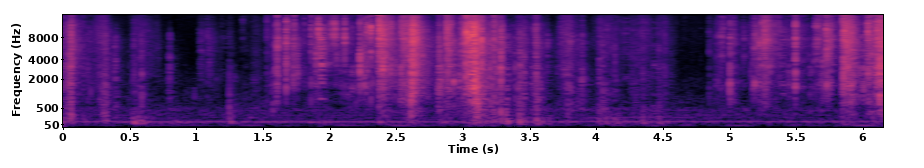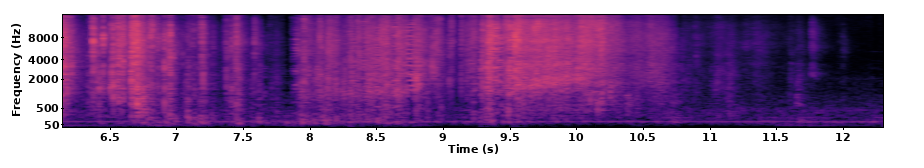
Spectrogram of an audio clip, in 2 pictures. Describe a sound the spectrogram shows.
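Trading cards click softly as they are set down on a stack.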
